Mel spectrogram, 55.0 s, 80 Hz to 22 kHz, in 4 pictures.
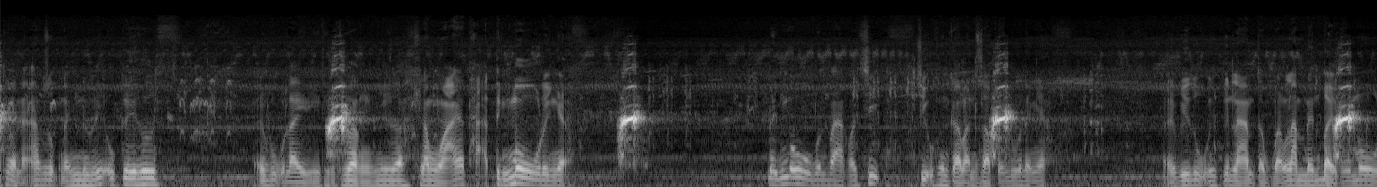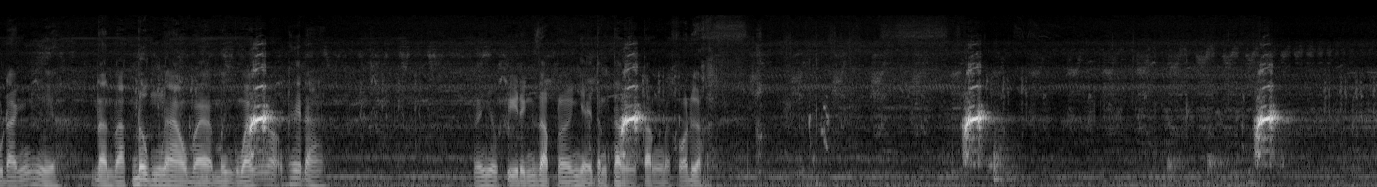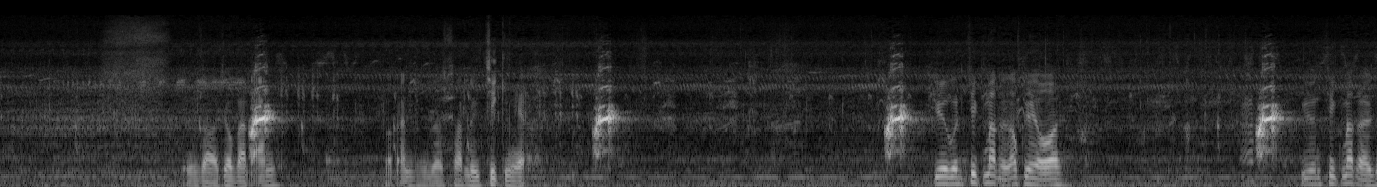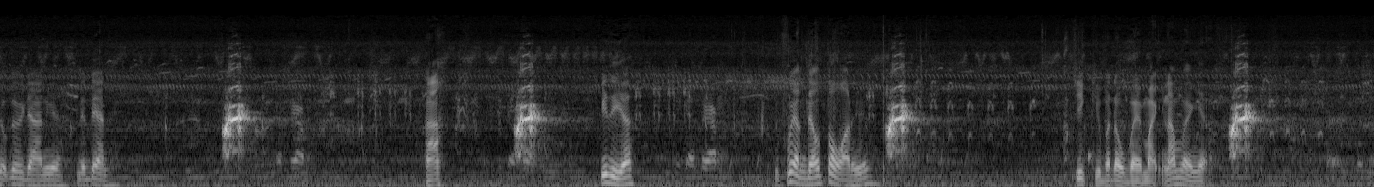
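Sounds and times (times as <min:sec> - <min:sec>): faint steady drone: 0:00.0 - 0:55.0
harsh heron calls: 0:00.0 - 0:55.0
heron harsh call: 0:03.1 - 0:04.4, 0:05.2 - 0:07.0, 0:09.7 - 0:11.4, 0:13.1 - 0:14.1, 0:16.0 - 0:16.8, 0:19.8 - 0:20.5, 0:22.7 - 0:23.9, 0:26.2 - 0:26.8, 0:29.9 - 0:30.6, 0:33.2 - 0:35.6, 0:36.2 - 0:37.0, 0:39.4 - 0:40.9, 0:43.4 - 0:44.9, 0:45.8 - 0:47.2, 0:50.2 - 0:50.7, 0:53.4 - 0:55.0.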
